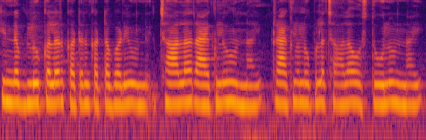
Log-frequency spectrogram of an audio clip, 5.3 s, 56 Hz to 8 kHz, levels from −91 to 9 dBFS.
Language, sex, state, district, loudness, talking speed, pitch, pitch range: Telugu, female, Telangana, Mahabubabad, -16 LUFS, 180 wpm, 205 Hz, 200-210 Hz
